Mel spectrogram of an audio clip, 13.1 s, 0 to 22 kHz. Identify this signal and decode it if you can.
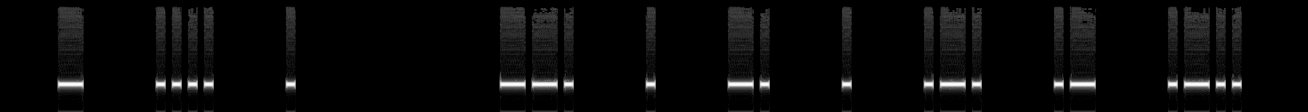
Morse code, heard as a keyed tone, about 15 wpm, spaced as for 8 wpm, 1000 Hz. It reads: THE GENERAL
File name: qotdfiles / 8wpm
